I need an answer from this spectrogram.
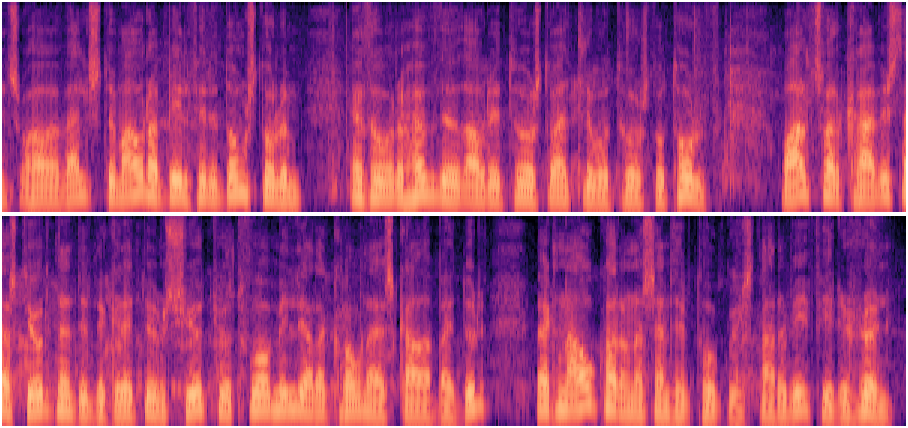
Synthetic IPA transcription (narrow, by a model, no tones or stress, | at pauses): nsɔɣhavavɛlst̪ʏmaːwɾapɪlfɪɾɪɾt̪̬owmst̪owlʏmɛnθowvɔɾʏɦœvðʏðaːwɾɪt̪ʰvʏːʏst̪ɔɛt̪lɪvɔt̪ʰvœːɔst̪ɔt̪ʰolvɔɣalsvaɾkʰɾaːvɪst̪ast̪jowɾt̪nɛnt̪ɪnɪkɾejt̪ʏʏmsjœːt̪ʰiɔt̪ʰvɔːmɪljaɾðakʰɾownaɪskaːðapaːjt̪ʏɾ | vɛknaaːwkʰvaɾanasɛmθejɾ̥t̪ʰoːwkʏist̪aɾvɪfɪɾɪɾ̥r̥œːn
